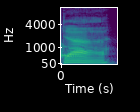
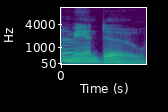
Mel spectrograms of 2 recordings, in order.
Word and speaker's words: Mandalorian: Manda or Mando? Manda. Not Mando.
